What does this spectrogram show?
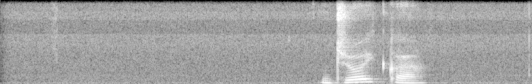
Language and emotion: Russian, neutral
